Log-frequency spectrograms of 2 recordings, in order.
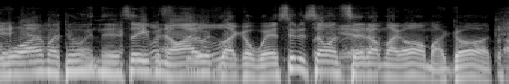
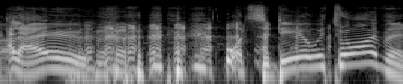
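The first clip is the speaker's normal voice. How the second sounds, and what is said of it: Put-on English accent. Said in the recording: “why are you in an English accent? ... my stand-up character for the first, like, you know, 6 months was like, hello.”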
